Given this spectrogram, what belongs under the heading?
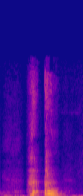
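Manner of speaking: loud rough clear of a sore throat. Real, not acted. Streamer with a sore throat clears her throat loudly. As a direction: clear the throat hard, then carry on. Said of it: "still got a bit of a sore throat".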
